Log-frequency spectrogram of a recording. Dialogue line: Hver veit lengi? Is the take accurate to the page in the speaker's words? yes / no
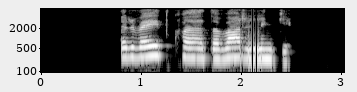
no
